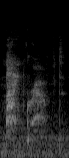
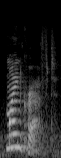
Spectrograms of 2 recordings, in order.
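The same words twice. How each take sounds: First: It is said very softly. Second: It is said at medium loudness.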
